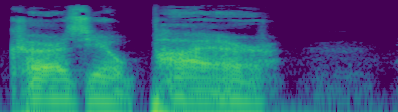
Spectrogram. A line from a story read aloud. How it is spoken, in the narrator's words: he growled under his breath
